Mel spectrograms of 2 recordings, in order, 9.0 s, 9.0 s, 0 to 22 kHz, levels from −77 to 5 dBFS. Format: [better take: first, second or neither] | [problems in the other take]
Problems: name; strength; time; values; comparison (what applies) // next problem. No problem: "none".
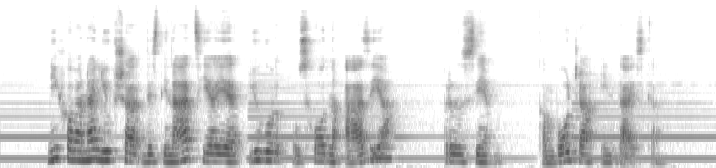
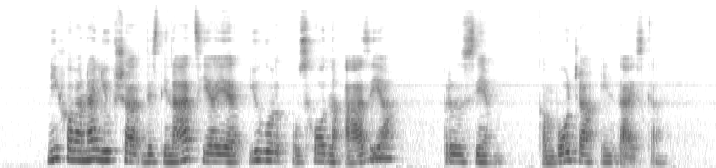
second | background sound (Wind instrument, woodwind instrument); 15 dB below the speech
